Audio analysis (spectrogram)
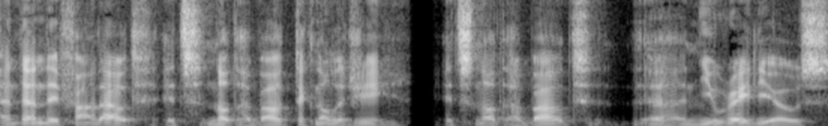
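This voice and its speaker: A man with a Dutch accent, fairly low in pitch, monotone and flat, at a fairly slow pace on a very clean recording with a silent background. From Netherlands. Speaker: military officer. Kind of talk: interview. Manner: halting.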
